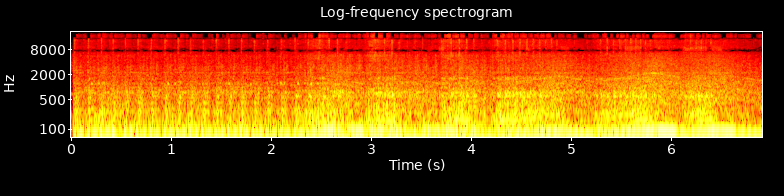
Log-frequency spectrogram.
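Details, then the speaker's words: Classic VW-powered Porsche 356 after the carb linkage and push rod were adjusted and the carbs synchronised: a steady, even exhaust beat with no stumble or surging. The engine now runs smoothly. "So much better."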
